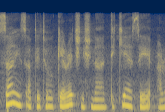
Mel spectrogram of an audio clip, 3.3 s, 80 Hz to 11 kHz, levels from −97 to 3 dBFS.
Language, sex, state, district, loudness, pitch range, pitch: Nagamese, female, Nagaland, Dimapur, -15 LUFS, 190-235 Hz, 200 Hz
